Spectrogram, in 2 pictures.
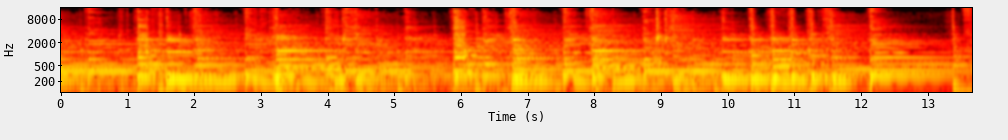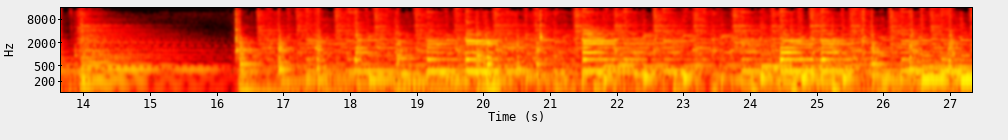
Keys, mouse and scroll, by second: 3.3 shift+click, 3.9 shift+click, 5.7 double click, 7.0 ctrl+g, 8.9 space, 9.1 ctrl+click, 9.9 double click, 10.5 ctrl+click, 11.1 space, 11.7 space, 13.6 space, 13.9 ctrl+click, 14.7 ctrl+click, 16.3 Up, 16.7 Up, 17.1 Right, 17.5 Down, 19.5 space, 19.6 double click, 20.6 a, 21.6 ctrl+shift+click, 23.5 ctrl+z, 26.0 ctrl+shift+click.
